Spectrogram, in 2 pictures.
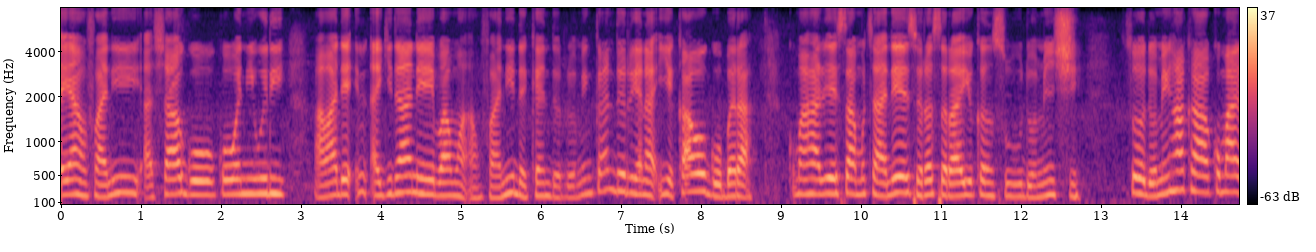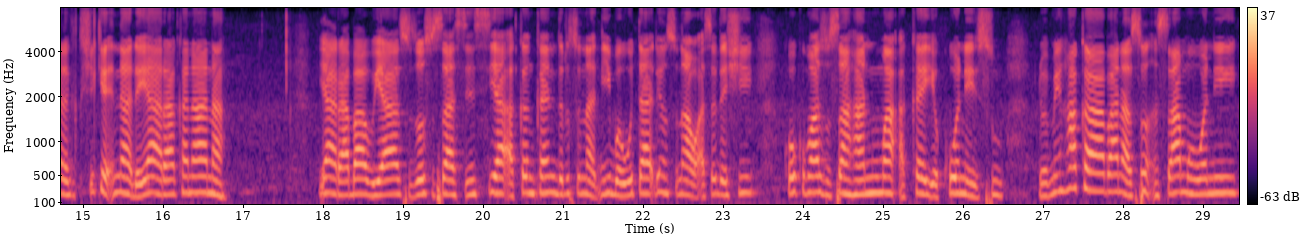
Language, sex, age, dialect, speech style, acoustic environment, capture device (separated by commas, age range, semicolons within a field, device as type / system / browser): Hausa, female, 25-34, Nigeria - Kano, relaxed; focused; happy, nature; silence, mobile / Linux / Chrome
